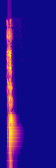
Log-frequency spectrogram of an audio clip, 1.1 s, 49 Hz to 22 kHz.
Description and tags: sound var 13
snaree, clap, sfx hit percussion one-shot percs perc percussive
percussive, snaree, percussion, sfx, hit, perc, clap, one-shot, percs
